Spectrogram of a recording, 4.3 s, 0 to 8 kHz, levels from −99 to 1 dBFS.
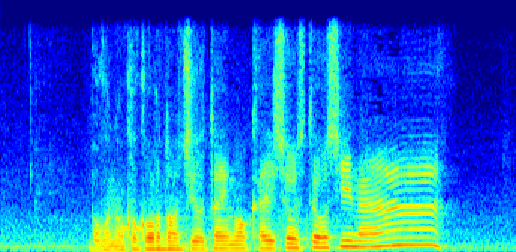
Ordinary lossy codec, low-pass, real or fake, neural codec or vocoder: none; 7.2 kHz; real; none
